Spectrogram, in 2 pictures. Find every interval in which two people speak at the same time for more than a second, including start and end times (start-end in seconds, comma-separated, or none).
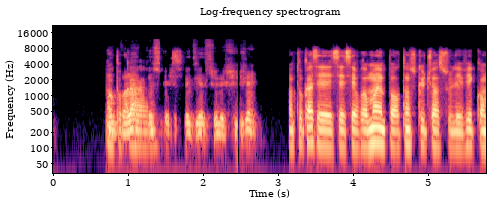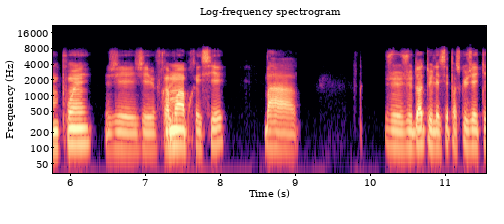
none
